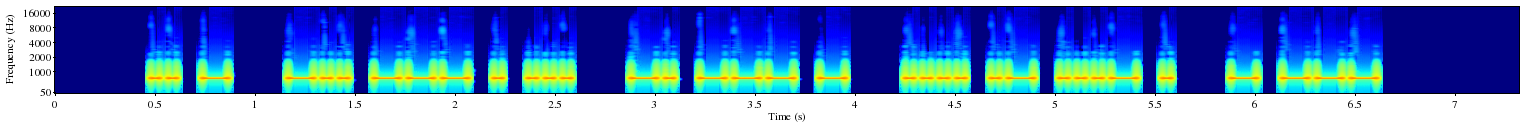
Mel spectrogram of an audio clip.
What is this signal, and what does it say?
Morse code, heard as a keyed tone, about 28 wpm, 700 Hz. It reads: IT DOES NOT HAVE TO
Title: Sets of 5 Words 28wpm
